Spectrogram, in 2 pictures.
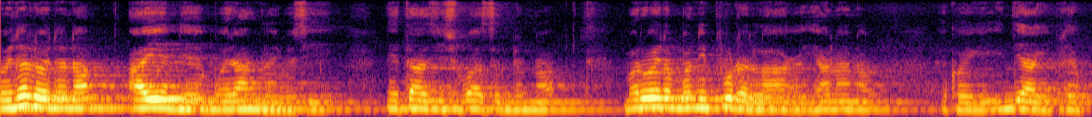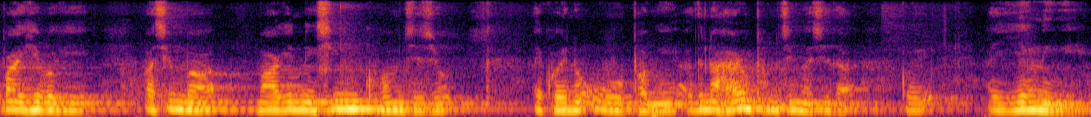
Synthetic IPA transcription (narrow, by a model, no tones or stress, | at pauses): lojnɐlojnɐnɐajenemojɾaŋlajbɐsi | netazisubasɐndunɐ | mɐɾuojnɐmɐnipuɾdɐlaɡɐjananɐ | ɐjkʰojɡiːndijaɡipʰlek̚pajkʰibɐɡi | ɐsiŋbɐmaɡiniŋsiŋkʰupʰɐmsisu | ɐjkʰojnɐupʰɐŋiɐd̪unɐɦajuŋpʰumsiŋɐsidɐkʰoj | ɐjːeŋniŋi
